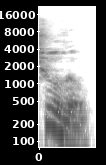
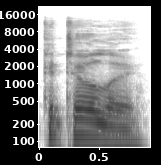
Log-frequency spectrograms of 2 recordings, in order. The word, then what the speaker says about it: Cthulhu: Call of I can't even pronounce Chulu. Call of Chulu? Call of Cthulhu.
